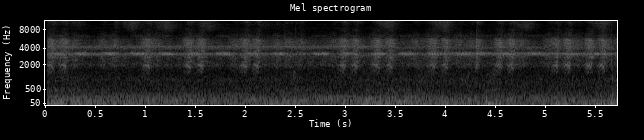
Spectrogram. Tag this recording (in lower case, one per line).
cricket
animal
wild animals
insect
